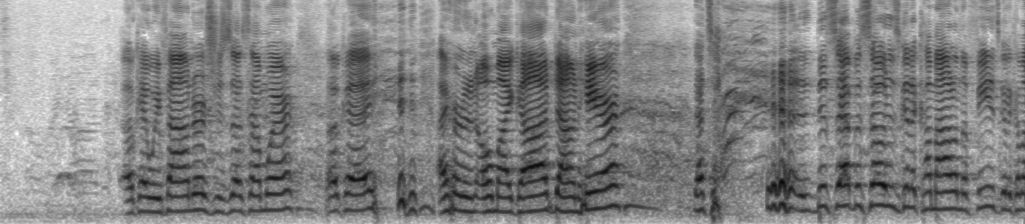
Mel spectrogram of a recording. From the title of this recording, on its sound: LIVE From Punch Line Philly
